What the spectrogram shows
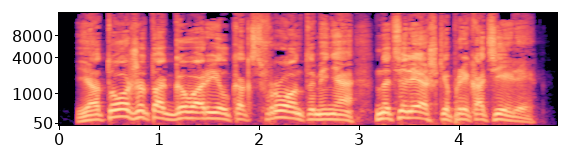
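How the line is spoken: Bellowing. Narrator (Russian): заорал он

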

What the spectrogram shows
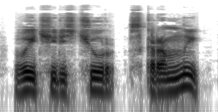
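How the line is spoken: Plain. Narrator (Russian): сказали ему

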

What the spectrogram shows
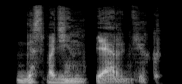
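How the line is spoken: Old man, nasty voice. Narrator (Russian): заговорил один из них, старик с мерзким голосом

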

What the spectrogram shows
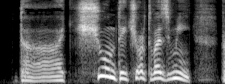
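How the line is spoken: Hiss. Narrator (Russian): прошипела Дебби

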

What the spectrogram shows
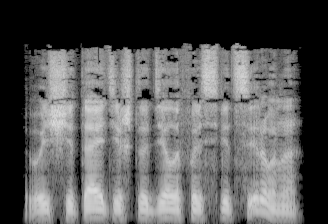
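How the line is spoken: Plain. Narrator (Russian): спросил Гуров

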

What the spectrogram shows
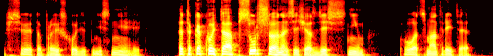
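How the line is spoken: Interrupting. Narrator (Russian): прервала

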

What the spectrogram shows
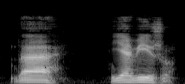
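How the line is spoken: Gloomy. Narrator (Russian): мрачно подтвердил он

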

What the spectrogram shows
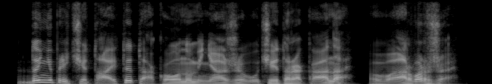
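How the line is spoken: Snorting. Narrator (Russian): хмыкнул Кром

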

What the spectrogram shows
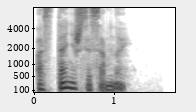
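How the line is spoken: Hoarse, expectant question. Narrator (Russian): спросил хрипло и как-то выжидающе

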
